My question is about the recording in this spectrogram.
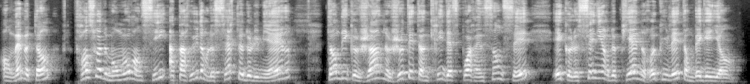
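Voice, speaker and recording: A narrator reading a historical novel aloud in a dramatic, measured manner. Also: mid-range voice, expressive. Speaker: audiobook narrator.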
